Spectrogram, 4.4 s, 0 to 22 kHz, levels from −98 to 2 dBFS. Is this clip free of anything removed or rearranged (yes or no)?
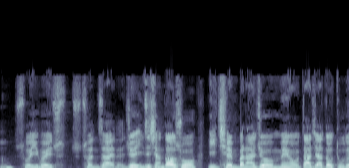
no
